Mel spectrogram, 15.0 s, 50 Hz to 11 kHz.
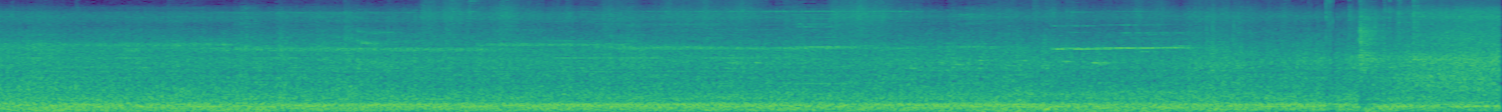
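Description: Interior of an R160A New York City subway car running into a station: steady rumble of wheels on rail and a low motor hum, with brief high wheel squeals as the train slows.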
